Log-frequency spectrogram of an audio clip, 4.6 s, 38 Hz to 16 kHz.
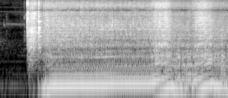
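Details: Rebuilt Triumph Spitfire 1296cc engine, new pistons, 270 cam, shaved head about 8.5:1 compression, balanced, 75 psi oil pressure at start: catches on the first crank and settles into a steady, even idle with no knocks, ticks or misses; healthy.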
